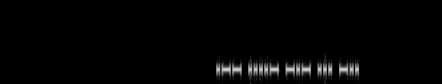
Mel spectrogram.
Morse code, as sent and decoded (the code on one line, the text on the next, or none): .-- ....- -.- ... -..
W4KSD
